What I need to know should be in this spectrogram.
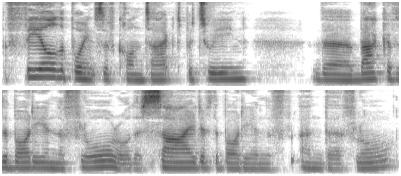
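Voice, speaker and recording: A woman teaching yoga nidra, guiding a meditation with soothing, measured instructions and gentle pauses. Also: deep voice. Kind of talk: guided meditation.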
